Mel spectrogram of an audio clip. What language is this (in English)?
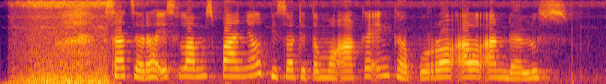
Javanese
